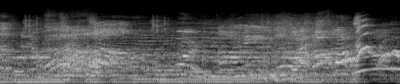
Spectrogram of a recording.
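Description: A group of young children chattering and calling out over background music with a steady low bass note. Near the end, one high child's voice rises and then falls away.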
